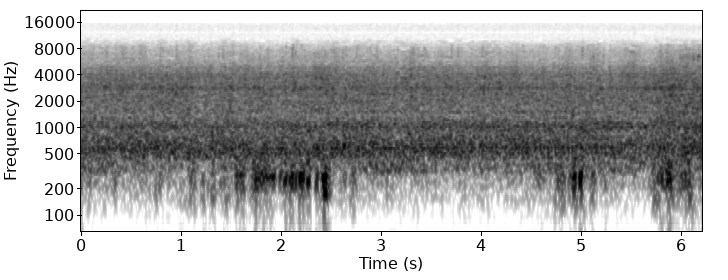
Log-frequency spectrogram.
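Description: Faint steady rushing background noise, with a brief faint sound about two and a half seconds in and another near five seconds.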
